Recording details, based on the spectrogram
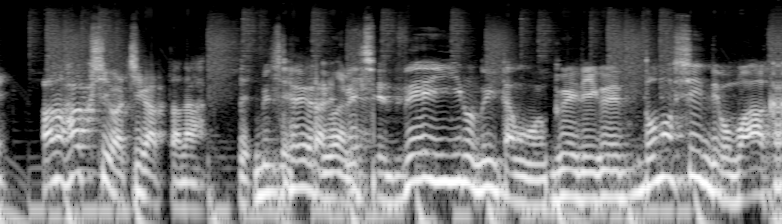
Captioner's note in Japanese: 咳払い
